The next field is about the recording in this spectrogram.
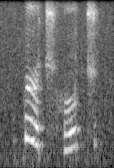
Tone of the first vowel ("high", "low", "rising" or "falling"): falling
